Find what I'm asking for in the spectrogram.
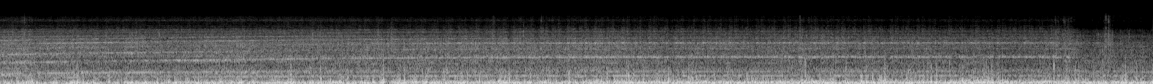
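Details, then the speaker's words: Super73 RX e-bike (V1), GoPro mounted near the wheel pointing down: steady motor drone with road rumble and a faint rough grind, occurring every time when leaning and at full throttle; grinding under load, cause unknown. "so there you go we got it two times every single time was when I was leaning and gunning it on the throttle so now we know pretty consistent"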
